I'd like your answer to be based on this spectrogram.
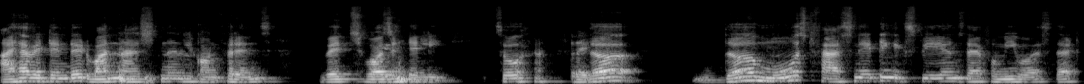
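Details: Man who stutters, speaking spontaneously as a podcast host, with repeated phrases; stuttering.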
